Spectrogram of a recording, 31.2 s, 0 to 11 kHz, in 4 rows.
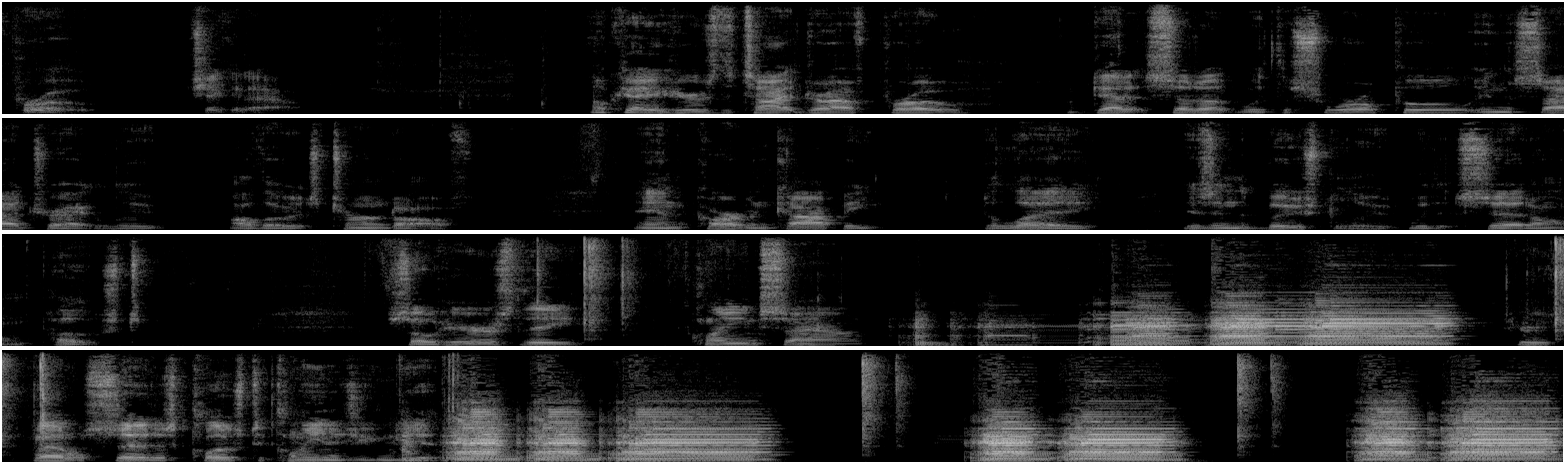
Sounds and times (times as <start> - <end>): Speech: 0.0 - 1.6, 2.9 - 10.2, 11.0 - 16.4, 17.6 - 20.0, 23.2 - 25.8
Distortion: 0.0 - 31.2
Music: 20.1 - 22.9, 25.4 - 27.3, 28.3 - 29.4, 30.2 - 31.2.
